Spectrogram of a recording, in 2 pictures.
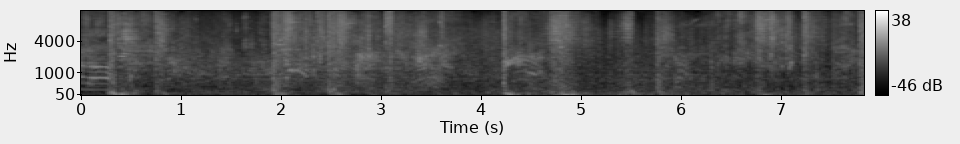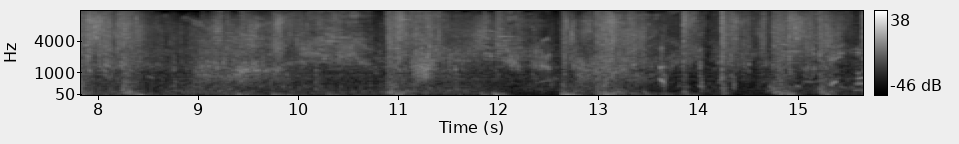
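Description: Metal blades slash and strike creatures in quick, heavy blows.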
